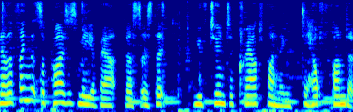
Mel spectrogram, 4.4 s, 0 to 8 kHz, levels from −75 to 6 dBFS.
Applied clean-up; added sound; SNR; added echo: classical method Wiener filter.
